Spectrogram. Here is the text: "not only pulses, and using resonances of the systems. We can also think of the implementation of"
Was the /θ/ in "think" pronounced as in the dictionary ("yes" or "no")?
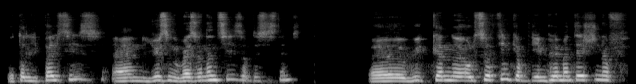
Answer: yes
